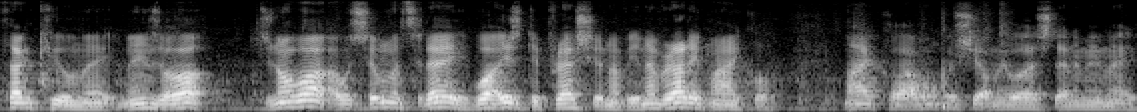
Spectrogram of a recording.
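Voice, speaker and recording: A man with a strong northern English accent, at a fairly quick pace, with ordinary pitch variation, big swings in loudness and audible room echo. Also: medium pitch for a man. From northern England, Doncaster. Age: 40s. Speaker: livestreamer. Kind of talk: casual chat. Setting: live stream reading viewer comments.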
